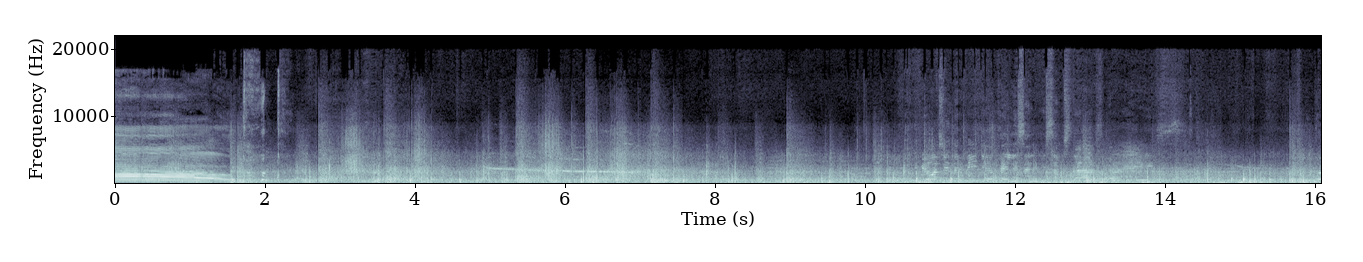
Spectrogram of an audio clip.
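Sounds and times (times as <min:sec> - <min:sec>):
fireworks bangs and crackles: 0:00.0 - 0:16.0
falling firework whistle: 0:02.8 - 0:07.5, 0:14.6 - 0:15.8.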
